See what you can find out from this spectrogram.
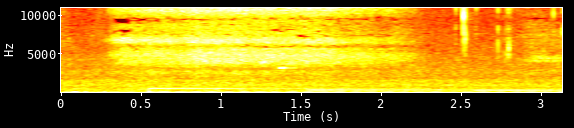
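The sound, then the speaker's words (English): A slow, deep inhale through the nose during a guided relaxation meditation, soft and airy, drawn out under a steady bed of sustained background tones. “I want you to breathe in deeply through your nose”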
